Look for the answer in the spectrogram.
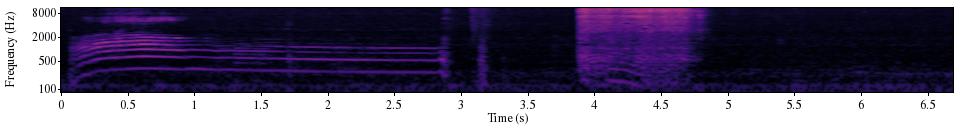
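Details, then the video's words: Fighting house cat from a five-cat household giving a loud, steady harmonic yowl lasting nearly three seconds, followed by a sharp click and a burst of hissing noise. "A fight where a cat with a loud voice wins"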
